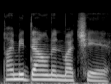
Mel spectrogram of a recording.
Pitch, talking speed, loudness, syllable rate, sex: 205 Hz, 325 wpm, -15 LUFS, 5.6 syllables/s, female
